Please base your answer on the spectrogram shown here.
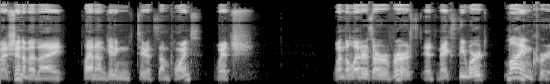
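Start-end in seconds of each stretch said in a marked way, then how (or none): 6.3-8.3 patronising, condescending, over-explaining, talking-down delivery. Explaining a machinima's odd name, condescending tone. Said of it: "That sounded more condescending than I intended it to".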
